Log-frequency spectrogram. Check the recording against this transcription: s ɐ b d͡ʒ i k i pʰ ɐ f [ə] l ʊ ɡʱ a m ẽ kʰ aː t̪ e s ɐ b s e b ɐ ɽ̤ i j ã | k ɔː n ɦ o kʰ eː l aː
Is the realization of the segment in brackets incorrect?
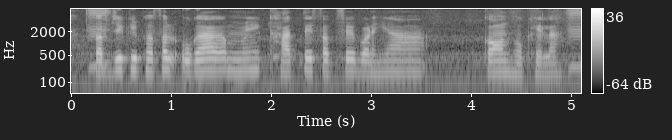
no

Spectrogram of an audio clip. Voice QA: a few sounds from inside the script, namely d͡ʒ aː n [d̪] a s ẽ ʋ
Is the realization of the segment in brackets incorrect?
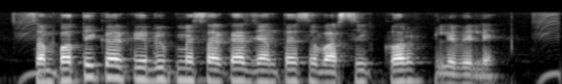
yes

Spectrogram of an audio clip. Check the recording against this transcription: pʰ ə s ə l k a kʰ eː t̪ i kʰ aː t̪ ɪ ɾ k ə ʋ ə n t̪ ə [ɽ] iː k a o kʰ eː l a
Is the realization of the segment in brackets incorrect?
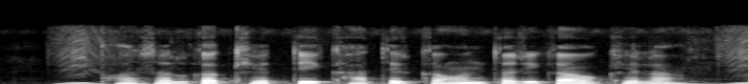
yes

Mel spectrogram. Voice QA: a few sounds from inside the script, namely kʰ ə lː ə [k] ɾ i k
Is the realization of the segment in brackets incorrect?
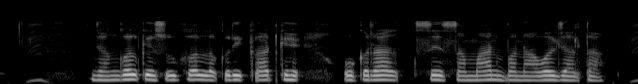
no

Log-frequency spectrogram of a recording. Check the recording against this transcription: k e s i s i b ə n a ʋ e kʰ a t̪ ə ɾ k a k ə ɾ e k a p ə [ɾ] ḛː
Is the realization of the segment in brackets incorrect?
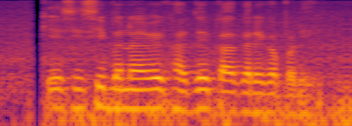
yes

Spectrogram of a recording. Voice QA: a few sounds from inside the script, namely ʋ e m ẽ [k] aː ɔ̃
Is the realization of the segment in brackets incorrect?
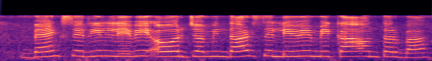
no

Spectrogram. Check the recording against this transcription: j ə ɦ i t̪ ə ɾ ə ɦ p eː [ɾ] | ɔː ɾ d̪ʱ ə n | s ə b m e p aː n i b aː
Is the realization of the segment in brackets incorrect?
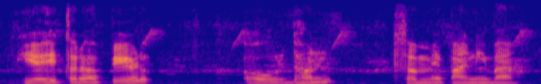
yes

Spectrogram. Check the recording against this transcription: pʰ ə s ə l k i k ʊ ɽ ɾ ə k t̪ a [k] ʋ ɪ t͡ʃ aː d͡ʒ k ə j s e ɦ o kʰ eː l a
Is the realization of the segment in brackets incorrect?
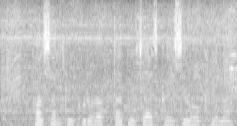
no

